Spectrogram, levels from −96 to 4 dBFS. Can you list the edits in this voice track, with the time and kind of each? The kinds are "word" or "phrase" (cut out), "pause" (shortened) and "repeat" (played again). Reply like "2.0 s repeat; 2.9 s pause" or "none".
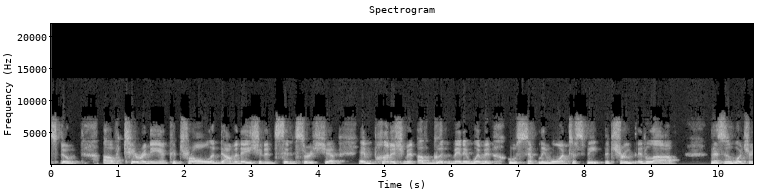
none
